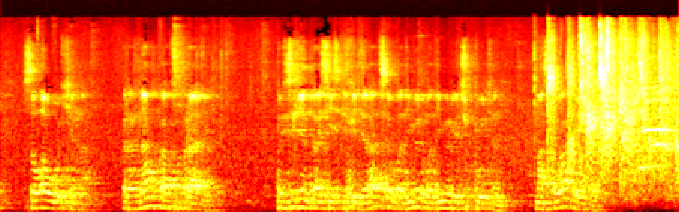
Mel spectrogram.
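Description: A middle-aged man speaks calmly through a microphone and loudspeakers.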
